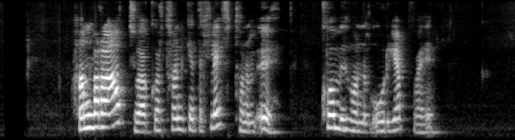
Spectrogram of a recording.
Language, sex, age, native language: Icelandic, female, 40-49, Icelandic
